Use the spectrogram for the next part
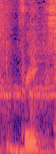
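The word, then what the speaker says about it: Wee Freekz: And We Freaks, that's spelled W-E-E space. F-R-E-E-K-Z. – Yes. – Freaks.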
